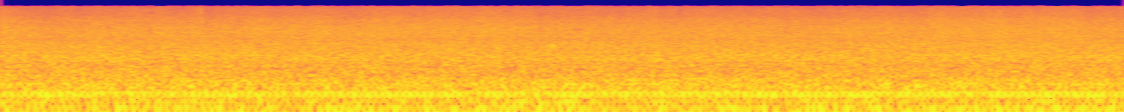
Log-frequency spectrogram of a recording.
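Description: Steady background hiss with an even low hum underneath, unchanging throughout; no separate sanding strokes stand out.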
